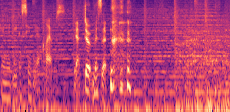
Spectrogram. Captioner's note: laughs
